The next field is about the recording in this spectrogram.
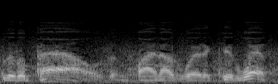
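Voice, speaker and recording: Streetwise sidekick, deep voice, slangy, laconic, old radio drama, noisy sound. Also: male voice, big pitch swings, a little slow, creaky, dull audio, heavily acted. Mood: laconic, coy. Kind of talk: vintage radio drama acting.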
